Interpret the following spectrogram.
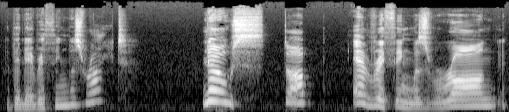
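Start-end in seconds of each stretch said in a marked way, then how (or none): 2.0-3.1 higher, louder interruption; sudden alarm. A narrator's reading. Narrator halting the story as danger looms, mildly alarmed. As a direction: cut in with a mild jolt.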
